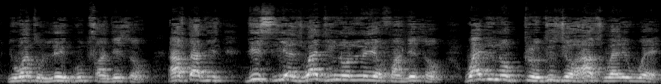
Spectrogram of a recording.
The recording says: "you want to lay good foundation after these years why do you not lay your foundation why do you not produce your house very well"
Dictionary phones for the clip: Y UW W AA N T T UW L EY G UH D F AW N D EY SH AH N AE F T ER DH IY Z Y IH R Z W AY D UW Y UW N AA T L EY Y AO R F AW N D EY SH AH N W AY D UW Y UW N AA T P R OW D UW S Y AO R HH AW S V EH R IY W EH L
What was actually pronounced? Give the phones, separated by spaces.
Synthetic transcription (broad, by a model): Y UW W AA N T T UW L EY G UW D F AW N D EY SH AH N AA F T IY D IY S Y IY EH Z W AY D UW Y UW N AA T L EY Y AO F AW N D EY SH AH N W AY D UW Y UW N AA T P R OW D UW S Y AO HH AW S W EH R IY W EH L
